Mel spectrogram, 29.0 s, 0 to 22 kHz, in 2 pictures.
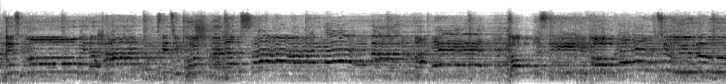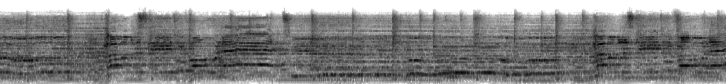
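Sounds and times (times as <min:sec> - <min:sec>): choir singing: 0:00.0 - 0:29.0.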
